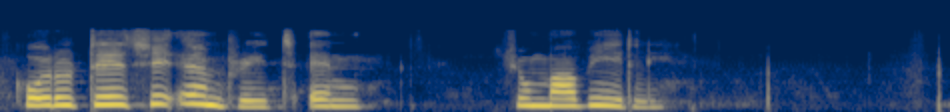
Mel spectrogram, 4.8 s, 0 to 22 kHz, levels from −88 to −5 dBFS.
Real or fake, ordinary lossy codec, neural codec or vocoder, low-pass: fake; none; codec, 16 kHz, 2 kbps, X-Codec, HuBERT features, trained on LibriSpeech; 7.2 kHz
